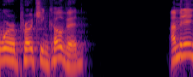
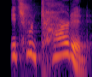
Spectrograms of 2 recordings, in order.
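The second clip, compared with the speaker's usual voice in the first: usual speaking voice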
